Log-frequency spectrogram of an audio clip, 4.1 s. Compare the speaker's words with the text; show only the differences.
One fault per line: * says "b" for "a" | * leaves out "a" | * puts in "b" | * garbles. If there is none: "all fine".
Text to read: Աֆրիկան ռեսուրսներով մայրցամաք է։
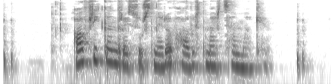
* puts in "հարուստ"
